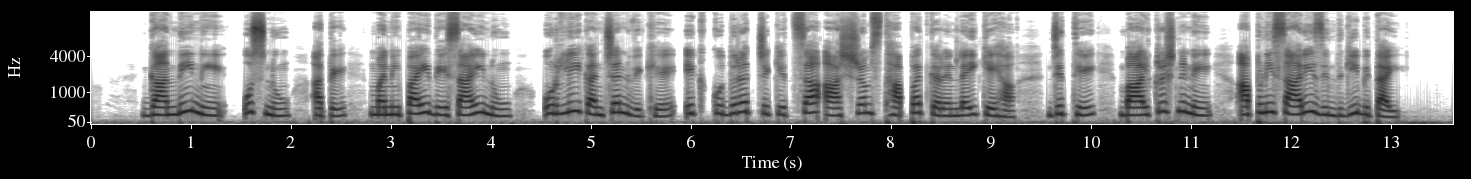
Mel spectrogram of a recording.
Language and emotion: Punjabi, neutral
